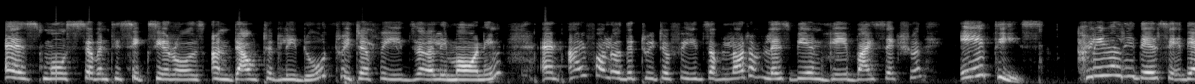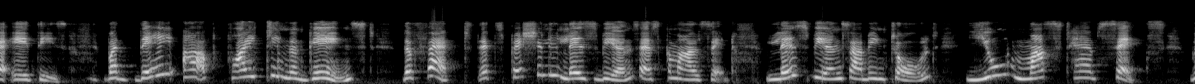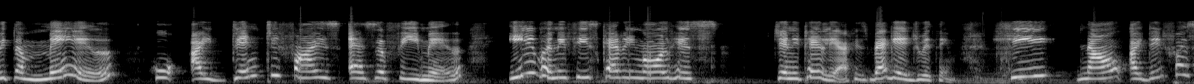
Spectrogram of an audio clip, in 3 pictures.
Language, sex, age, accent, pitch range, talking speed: English, female, 50-69, Indian, 245-330 Hz, 120 wpm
